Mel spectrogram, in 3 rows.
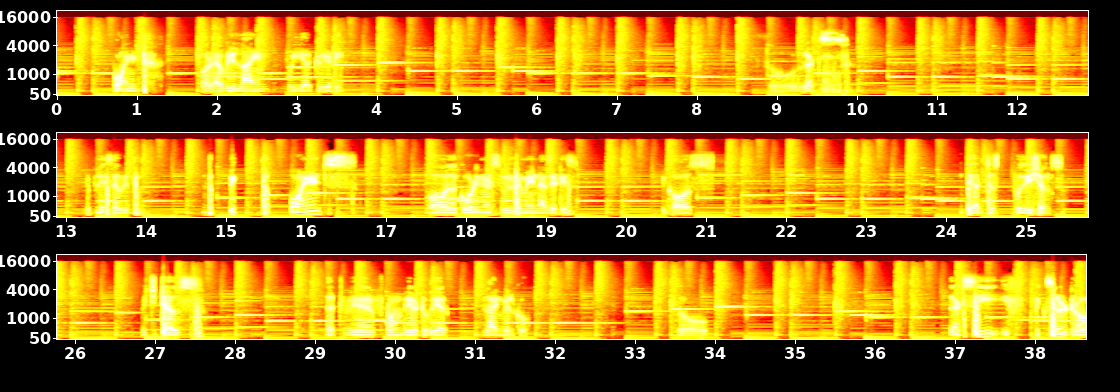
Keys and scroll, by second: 2.2 ctrl+v, 7.7 ctrl+v, 12.7 ctrl+v, 16.9 ctrl+v, 23.4 ctrl+v, 27.5 ctrl+v, 33.4 ctrl+shift+Left, 33.7 ctrl+v.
